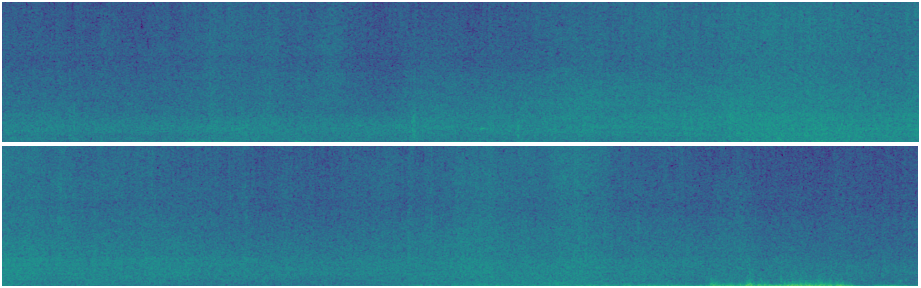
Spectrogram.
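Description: Waves splash and crash against rocks nearby.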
